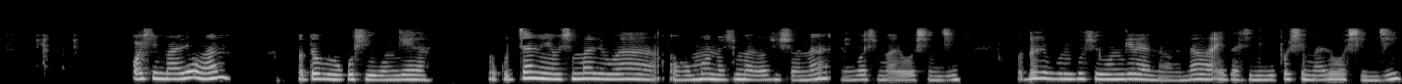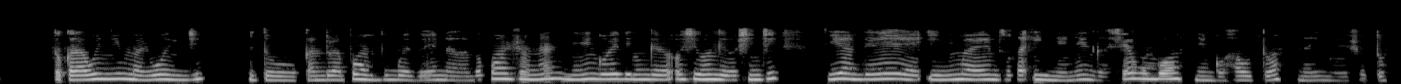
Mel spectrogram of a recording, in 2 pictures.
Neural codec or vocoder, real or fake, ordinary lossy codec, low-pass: none; real; MP3, 32 kbps; 5.4 kHz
